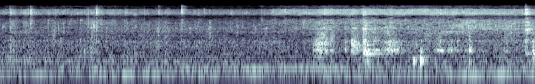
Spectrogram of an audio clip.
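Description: A drumstick and mushroom curry fries in a pan with a steady close sizzle and hiss, then a few louder bursts and scrapes of stirring near the end. No one speaks.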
